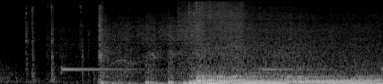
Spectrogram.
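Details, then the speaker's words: 2006 Chevrolet Cobalt SS, supercharged LSJ Ecotec, test start right after new spark plugs gapped to 0.035: short crank catches cleanly into an even, steady idle with no stumble or misfire; runs the same as before. "Still runs the same."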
